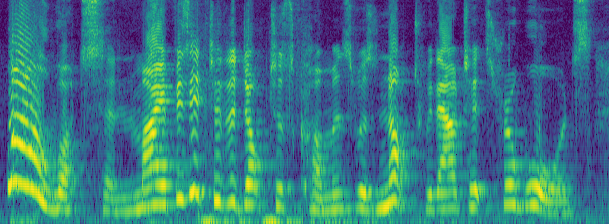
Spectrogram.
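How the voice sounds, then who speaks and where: A woman playing a shrewd, assured gentleman detective, formal and precise, in a live radio play. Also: fairly high pitch, very animated, moderate pace, slight background noise. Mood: brisk, serious. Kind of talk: live old-time radio play acting.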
